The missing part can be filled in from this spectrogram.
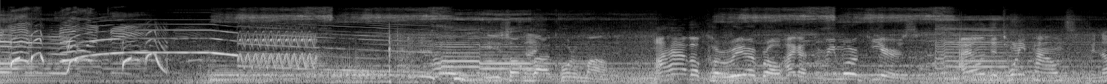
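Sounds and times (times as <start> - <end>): police sirens wailing: 0.0 - 10.2.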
